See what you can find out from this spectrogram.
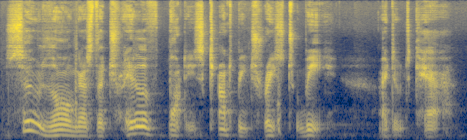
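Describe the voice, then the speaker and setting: A man's voice: medium pitch, sing-song, unhurried, sharp tone, slight background noise. A man playing an imperious, suspicious king in a fantasy comic dub, formal and commanding in his orders. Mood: cold, commanding. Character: imperious, suspicious male king ruling a war-torn realm.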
